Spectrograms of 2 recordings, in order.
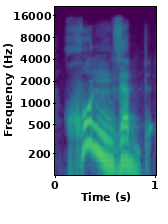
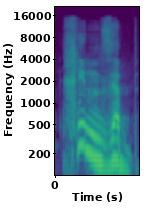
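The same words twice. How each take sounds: First: The first vowel is u. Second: The first vowel is i. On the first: "الضم" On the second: "بالكسر"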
